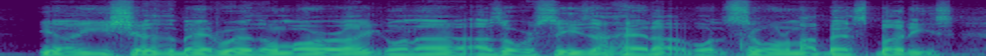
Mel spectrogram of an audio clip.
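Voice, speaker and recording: A man's fairly low voice at a very fast pace, fairly even intonation and very even loudness, with audible room echo. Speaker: military veteran. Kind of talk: casual chat.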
